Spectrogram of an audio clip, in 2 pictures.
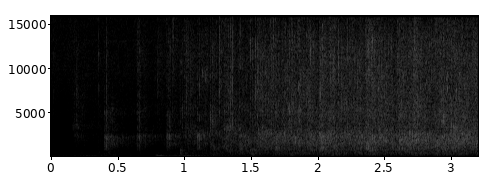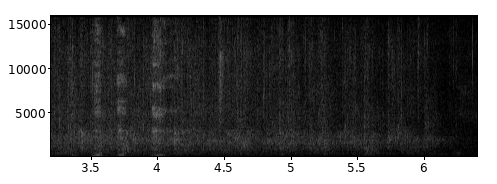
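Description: Audience applauding. The clapping builds over the first couple of seconds, holds, and dies away near the end.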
